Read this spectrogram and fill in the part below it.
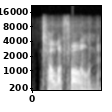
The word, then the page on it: telephone: American English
